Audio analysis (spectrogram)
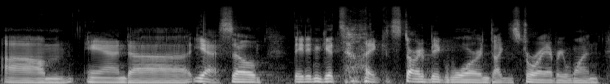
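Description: A man co-hosting a podcast, chatting casually about television in a hesitant, halting way as he recaps. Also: lowish voice. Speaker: podcast co-host. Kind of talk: casual TV review chat.

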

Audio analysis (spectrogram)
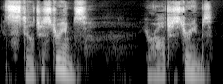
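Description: A frightened woman, played by a woman murmurs in a husky whisper. Her voice sits low and moves slowly, looping back over the same words. She sounds close to breaking. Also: darkish tone, no echo, full character voice. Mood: panicked. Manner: whispering, repeating herself. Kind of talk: audio drama monologue.

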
